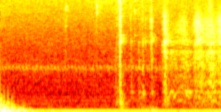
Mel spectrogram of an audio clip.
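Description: Car engine cranking and catching in the video game My Summer Car, a quiet starter whir followed by a few clicks and a low steady hum, heard alone.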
